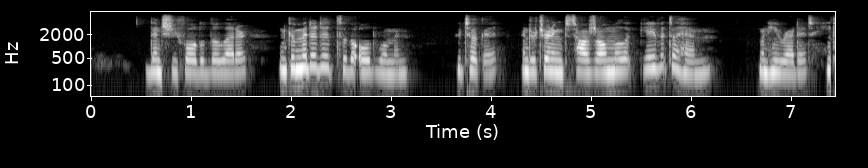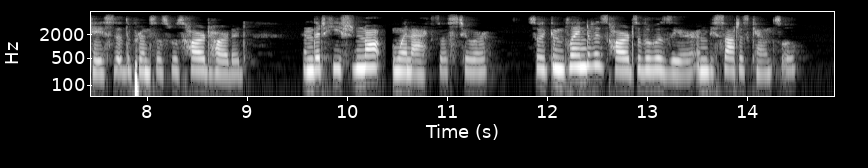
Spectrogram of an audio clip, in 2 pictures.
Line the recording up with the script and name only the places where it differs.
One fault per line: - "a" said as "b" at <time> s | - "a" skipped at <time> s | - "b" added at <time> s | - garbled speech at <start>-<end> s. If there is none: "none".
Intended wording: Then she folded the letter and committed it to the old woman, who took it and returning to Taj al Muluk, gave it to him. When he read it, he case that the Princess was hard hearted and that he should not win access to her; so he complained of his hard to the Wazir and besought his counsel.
none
